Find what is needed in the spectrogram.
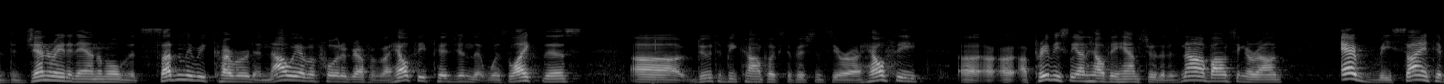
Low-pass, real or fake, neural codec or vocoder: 5.4 kHz; real; none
